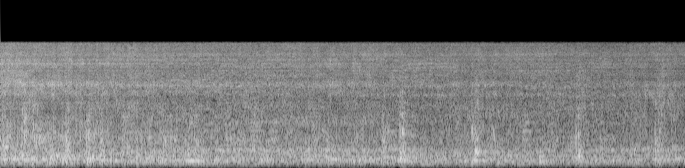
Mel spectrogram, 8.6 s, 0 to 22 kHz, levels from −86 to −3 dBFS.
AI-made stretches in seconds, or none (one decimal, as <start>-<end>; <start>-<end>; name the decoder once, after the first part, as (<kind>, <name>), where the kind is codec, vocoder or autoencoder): 0.0-2.0 (codec, HILCodec); 3.7-4.9; 5.6-6.5; 7.8-8.6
